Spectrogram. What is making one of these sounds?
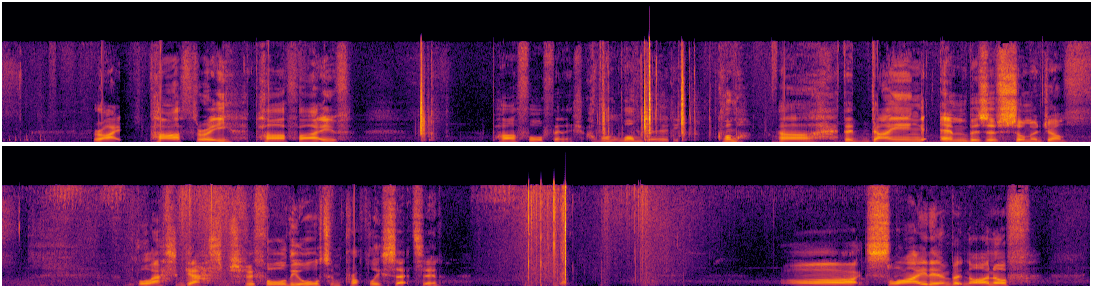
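A man talks with animation into a clip-on microphone, outdoors.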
